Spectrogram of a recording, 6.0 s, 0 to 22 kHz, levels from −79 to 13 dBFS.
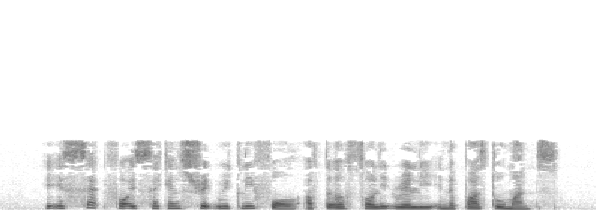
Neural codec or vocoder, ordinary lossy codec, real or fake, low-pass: none; MP3, 32 kbps; real; 7.2 kHz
